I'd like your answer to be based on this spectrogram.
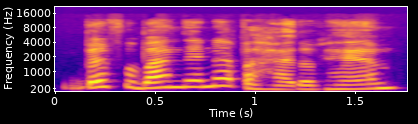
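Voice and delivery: ordinary delivery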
